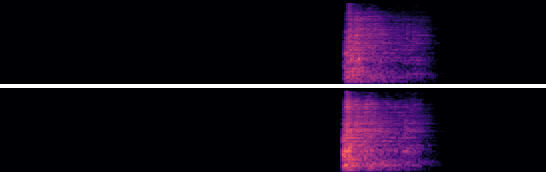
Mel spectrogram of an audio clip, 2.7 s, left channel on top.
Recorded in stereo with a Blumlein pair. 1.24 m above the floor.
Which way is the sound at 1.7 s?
45° right.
